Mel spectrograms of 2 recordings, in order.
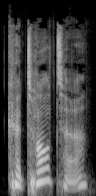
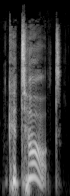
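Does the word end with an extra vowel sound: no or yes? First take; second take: yes; no. First: The word ends with an extra vowel sound. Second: The word ends on the consonant cluster. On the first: The speaker calls it wrong. "They are not vocally pronounced, as in katalta" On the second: The speaker calls it right. "the shvas remain silent, making it katalt"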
